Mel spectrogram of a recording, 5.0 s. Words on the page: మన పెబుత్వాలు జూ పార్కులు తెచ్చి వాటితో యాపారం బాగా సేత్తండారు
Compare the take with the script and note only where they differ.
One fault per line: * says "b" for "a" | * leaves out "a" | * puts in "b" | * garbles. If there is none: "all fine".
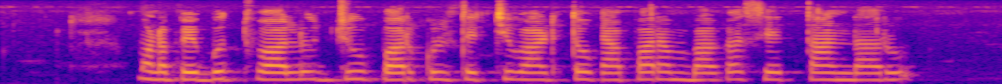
all fine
